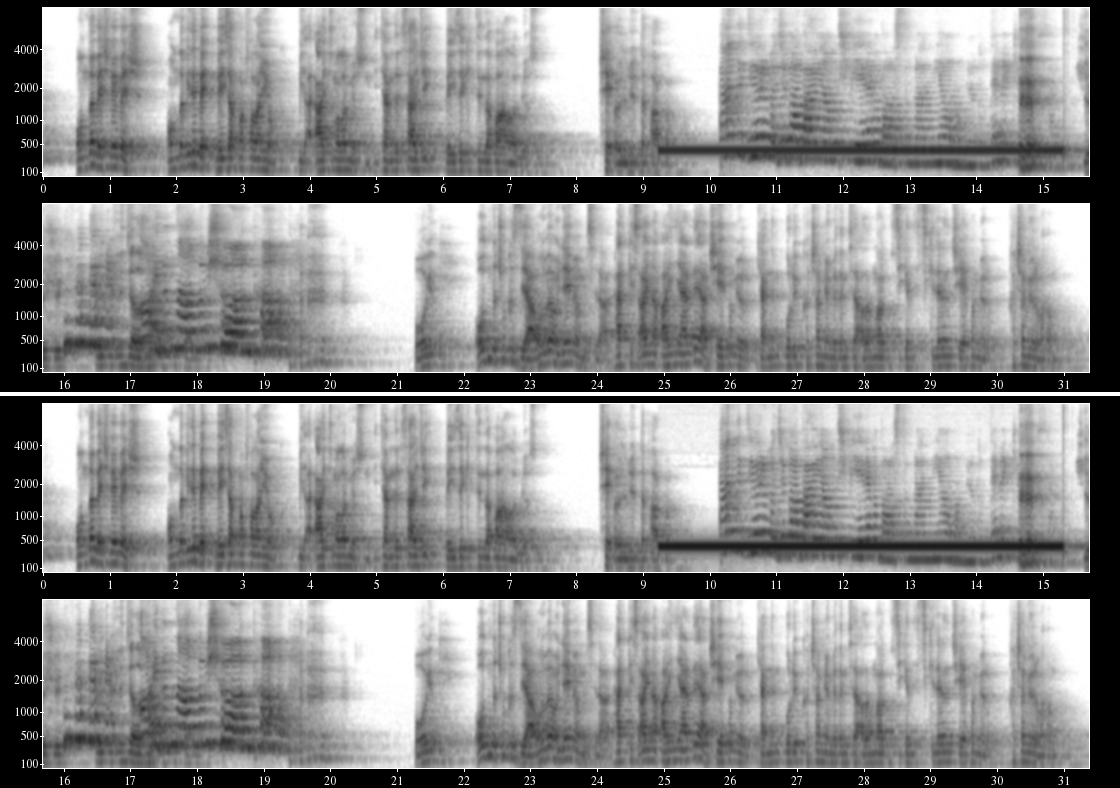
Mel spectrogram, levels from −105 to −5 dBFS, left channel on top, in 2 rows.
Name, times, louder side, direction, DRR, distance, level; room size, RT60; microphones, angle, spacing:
voice 1, 0.5-1.5 1.9-3.5 3.8-7.4 8.3-9.4 14.6-14.9 15.6-16.0 16.5-17.4 17.8-18.0 19.6-20.0 21.3-21.7 22.2-29.9 30.2-30.9, equal, ahead, 3 dB, 1.2 m, -33 dB
sound 1, 9.2-15.3, right 8 dB, 50° right, 0.4 m, -20 dB
voice 2, 10.1-14.9 15.5-16.7 17.1-19.6, right 1 dB, 80° right, -3 dB, 4.5 m, -30 dB
26.5 x 11.5 x 3.1 m, 1.4 s
head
